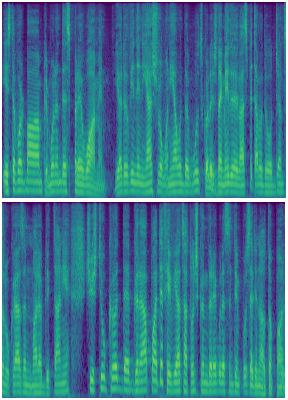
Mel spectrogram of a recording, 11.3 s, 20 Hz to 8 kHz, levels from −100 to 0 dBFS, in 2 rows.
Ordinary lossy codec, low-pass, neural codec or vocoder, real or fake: none; none; codec, 16 kHz, 0.5 kbps, X-Codec, HuBERT features, trained on LibriSpeech; fake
